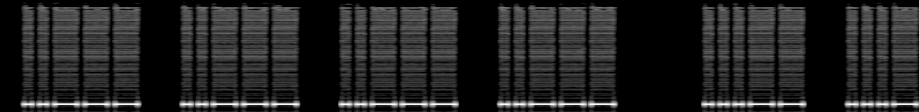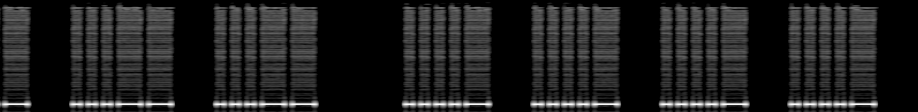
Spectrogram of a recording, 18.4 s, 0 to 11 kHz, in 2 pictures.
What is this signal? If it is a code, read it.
Morse code, heard as a keyed tone, about 16 wpm, spaced as for 11 wpm, 800 Hz. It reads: 2222 3333 4444
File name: Mixed / Misc / Numbs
